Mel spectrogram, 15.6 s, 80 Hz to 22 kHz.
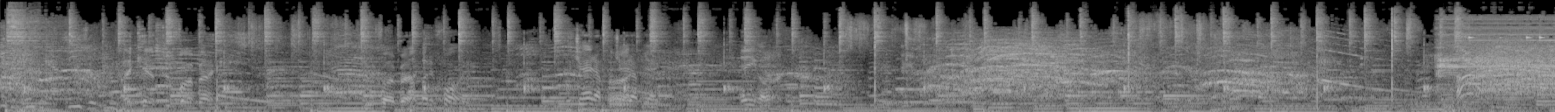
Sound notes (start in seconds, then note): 9.7 shouting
